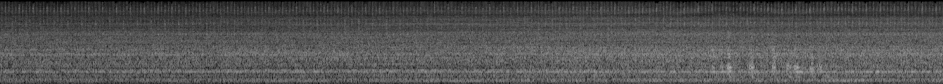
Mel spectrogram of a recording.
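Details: 2006 Honda Element at idle: hissy idle with a light rhythmic knock or tick about two per second, holding steady; owner suspects the timing chain tensioner, not confirmed.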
